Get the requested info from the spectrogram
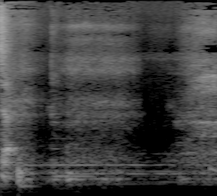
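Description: A child's voice says "start", followed by a quiet pause with faint breathing.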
